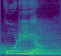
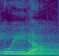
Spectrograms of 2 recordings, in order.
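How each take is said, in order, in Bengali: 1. i ধ্বনিটি r-এর পরে আসে। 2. i ধ্বনিটি r-এর আগে আসে। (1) "এটাকে না বলে" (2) "রয়ের আগে আমরা হর্ষইকারটা উচ্চারণ করছি"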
